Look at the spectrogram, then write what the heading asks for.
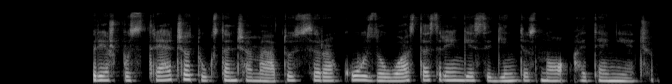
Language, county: Lithuanian, Klaipėda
